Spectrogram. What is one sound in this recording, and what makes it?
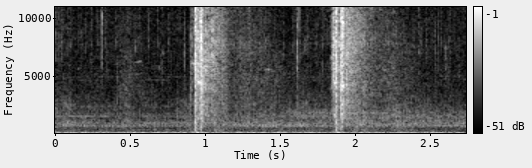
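A pistol fires twice.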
